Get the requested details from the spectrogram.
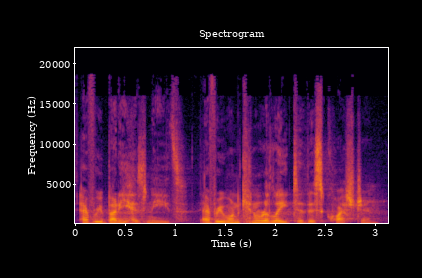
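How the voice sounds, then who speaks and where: A man preaching a sermon as pastor, swinging from loud emphatic lines to soft hushed ones. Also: lowish voice, expressive, fairly quick, slightly rough. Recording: long hall reverb.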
